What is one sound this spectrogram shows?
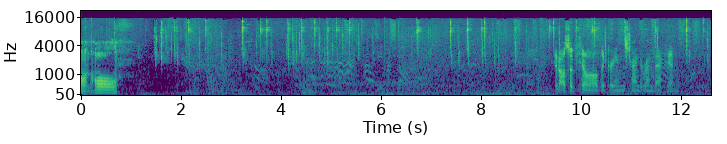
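Game spells crackle and burst in quick, sharp clicks.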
